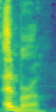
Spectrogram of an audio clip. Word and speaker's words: Edinburgh: No, it's not borough. – What? Let me see. Are you talking about Scotland here? – Yeah. – Yeah, that is. That's Edinburgh. – Edinburgh. – That's how you say it. Edinburgh. – You said Edinburgh. – Well, whatever. – Like William S. Burroughs.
